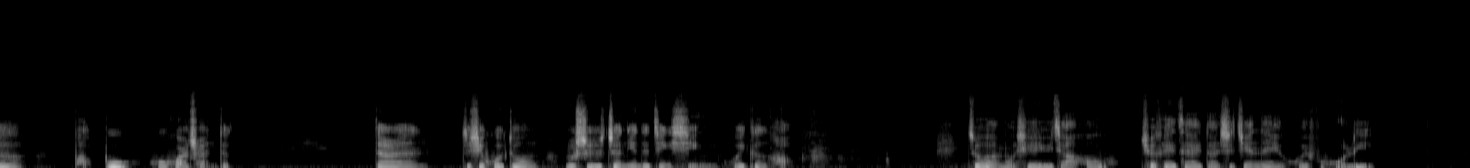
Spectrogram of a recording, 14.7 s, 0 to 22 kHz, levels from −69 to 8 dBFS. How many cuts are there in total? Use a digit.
2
